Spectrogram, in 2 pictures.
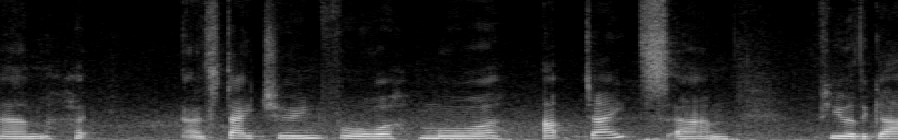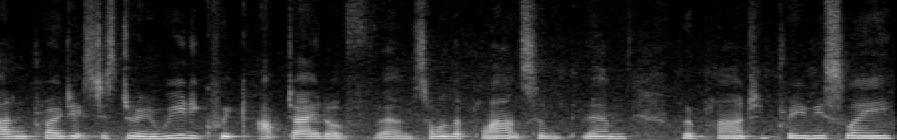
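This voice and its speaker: Noticeable background noise sits behind a woman with an Australian accent. She talks at a moderate pace and medium pitch, with fairly even intonation. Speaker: gardening vlogger. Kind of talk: casual tutorial. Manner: halting, many fillers.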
